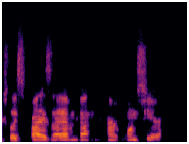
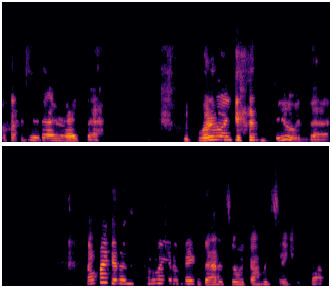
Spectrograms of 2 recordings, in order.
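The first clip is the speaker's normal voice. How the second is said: giggling through the words, higher; laughing; 8 semitones higher than usual. Real, not acted. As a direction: talk while laughing. Laughing at own old note.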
